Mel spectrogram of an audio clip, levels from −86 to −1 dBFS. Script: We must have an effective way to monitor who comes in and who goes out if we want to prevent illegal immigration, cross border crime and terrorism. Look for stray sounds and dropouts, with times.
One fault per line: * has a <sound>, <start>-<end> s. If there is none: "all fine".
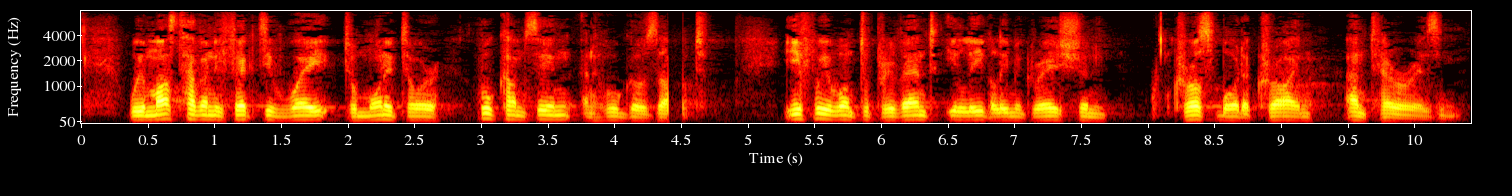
* has a dropout, 4.4-4.5 s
